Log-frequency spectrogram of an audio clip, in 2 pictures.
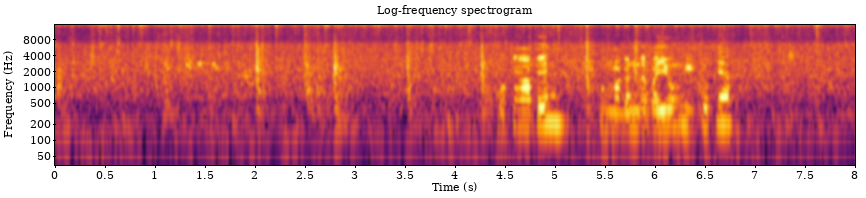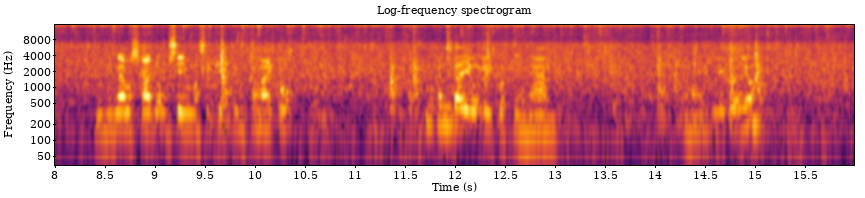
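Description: Metal engine parts click and clink as they are turned by hand.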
